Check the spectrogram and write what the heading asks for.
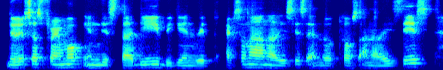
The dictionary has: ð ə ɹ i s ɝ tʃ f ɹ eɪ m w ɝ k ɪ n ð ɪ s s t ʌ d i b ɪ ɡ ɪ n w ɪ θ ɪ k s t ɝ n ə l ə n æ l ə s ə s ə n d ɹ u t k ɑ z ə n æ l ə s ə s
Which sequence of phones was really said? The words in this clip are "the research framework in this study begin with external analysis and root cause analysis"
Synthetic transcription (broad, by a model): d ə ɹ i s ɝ s f ɹ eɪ m w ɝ k ɪ n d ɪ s s t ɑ d i b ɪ ɡ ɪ n w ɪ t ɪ k s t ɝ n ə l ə n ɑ l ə s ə s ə n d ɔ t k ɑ s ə n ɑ l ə s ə s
